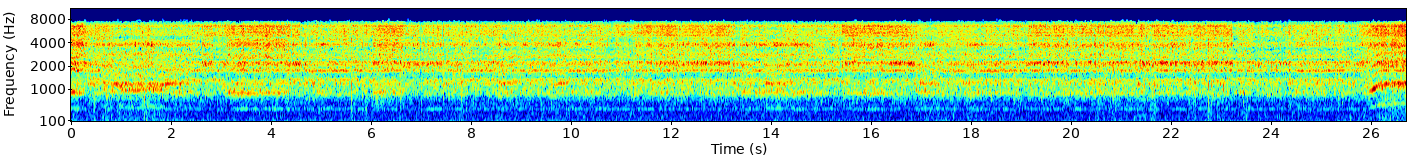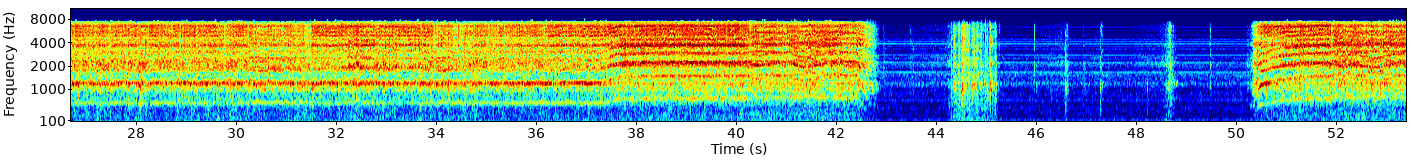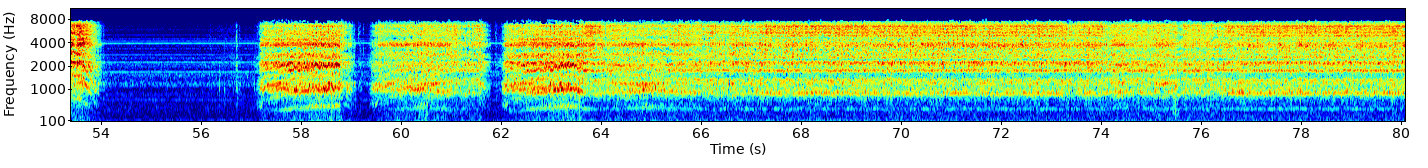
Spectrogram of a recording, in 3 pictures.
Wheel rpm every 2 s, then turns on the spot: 110, 110, 110, 120, 120, 120, 120, 110, 110, 110, 120, 110, 110, 150, 160, 160, 160, 160, 170, 190, 200, 70, 10, 0, 0, 130, 170, 10, 40, 80, 100, 90, 110, 110, 110, 110, 110, 110, 110, 110.
54-56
